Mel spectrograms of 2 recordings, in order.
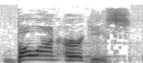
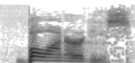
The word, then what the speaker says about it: Boanerges: Boanerges, one of the most difficult words to pronounce, I think, in the Greek New Testament. But it's Boanerges is the word. He called them Boanerges.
